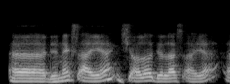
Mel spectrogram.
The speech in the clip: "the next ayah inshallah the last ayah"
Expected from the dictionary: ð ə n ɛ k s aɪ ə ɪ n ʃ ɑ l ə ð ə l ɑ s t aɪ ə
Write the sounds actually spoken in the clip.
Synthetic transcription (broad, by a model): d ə n ɛ k s aɪ ə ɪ n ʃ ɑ l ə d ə l ɑ s t aɪ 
